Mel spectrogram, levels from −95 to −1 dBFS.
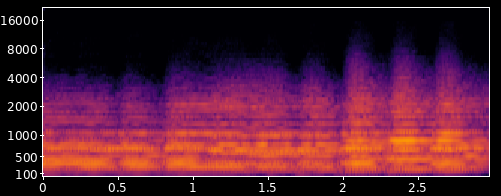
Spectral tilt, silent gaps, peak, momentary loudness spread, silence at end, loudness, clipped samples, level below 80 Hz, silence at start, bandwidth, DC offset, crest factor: -6.5 dB/octave; none; -14 dBFS; 5 LU; 0 s; -30 LUFS; under 0.1%; -84 dBFS; 0 s; 7.8 kHz; under 0.1%; 14 dB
